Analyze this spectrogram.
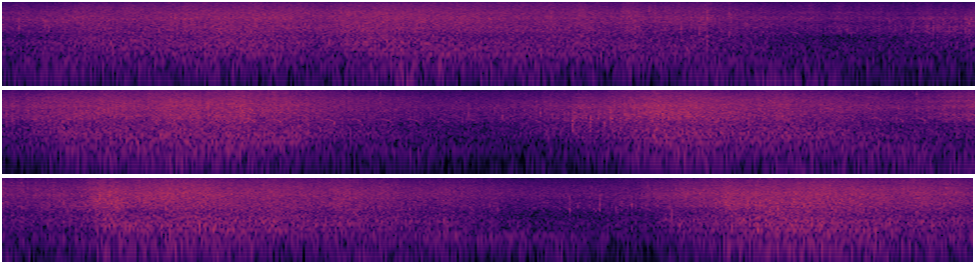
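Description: Ocean surf: a rushing wash of waves that swells and fades about every five or six seconds.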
